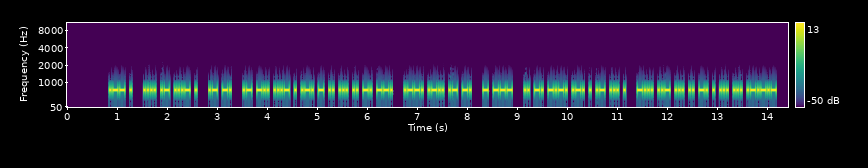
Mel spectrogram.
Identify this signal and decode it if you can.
Morse code, heard as a keyed tone, about 36 wpm, 690 Hz. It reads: WE HAVE AN ADVERTISING PLAN TO INCREASE BUSINESS.
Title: Sentences from Top 1000 Words - Review Part 6 - 35wpm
